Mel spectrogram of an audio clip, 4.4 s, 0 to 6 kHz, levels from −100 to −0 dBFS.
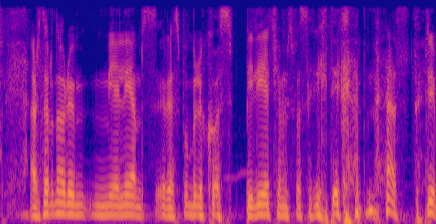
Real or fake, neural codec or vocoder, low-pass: real; none; 5.4 kHz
